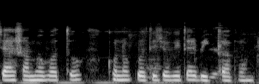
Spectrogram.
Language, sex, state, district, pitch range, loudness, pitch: Bengali, female, West Bengal, Alipurduar, 195-205 Hz, -17 LUFS, 200 Hz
